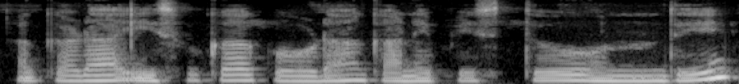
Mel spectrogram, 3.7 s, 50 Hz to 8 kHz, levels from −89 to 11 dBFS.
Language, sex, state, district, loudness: Telugu, female, Telangana, Mahabubabad, -18 LUFS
